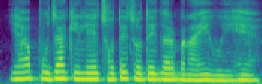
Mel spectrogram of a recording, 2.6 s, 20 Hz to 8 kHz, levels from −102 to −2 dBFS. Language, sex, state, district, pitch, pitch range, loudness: Hindi, female, Arunachal Pradesh, Papum Pare, 210 Hz, 185-220 Hz, -13 LUFS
